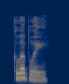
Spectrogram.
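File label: "humor", British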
